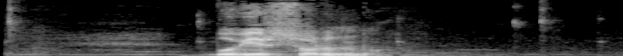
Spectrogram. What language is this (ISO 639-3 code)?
tur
